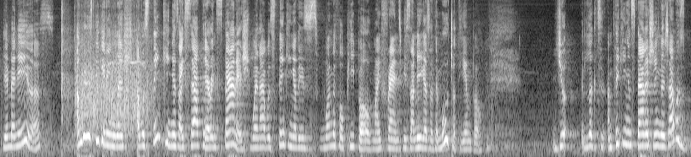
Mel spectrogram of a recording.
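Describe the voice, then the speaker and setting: A woman's voice: on the high side, lively intonation, normal speed, background noise. Dominican woman rambling through a thank-you speech at an event, bits of spanish, faint crowd behind. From Dominican Republic. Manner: warm, rambling, mixes in Spanish. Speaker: judge and honoree speaking at a ceremony. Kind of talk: off-the-cuff ceremony speech.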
